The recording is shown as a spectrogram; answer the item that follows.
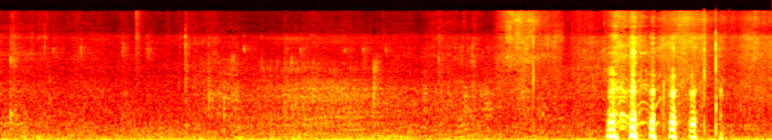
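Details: Siberian Husky named Sherpa talking: after several quiet seconds of low rumbling background, a burst of about five short, loud, harmonic woo-like yowls in quick succession near the end.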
